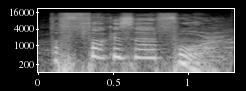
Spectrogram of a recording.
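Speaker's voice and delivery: high, incredulous squeak; shocked. Retold or imitated. Shocked at the clerk's suction cup, high squeak. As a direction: disbelief jumps way up.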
